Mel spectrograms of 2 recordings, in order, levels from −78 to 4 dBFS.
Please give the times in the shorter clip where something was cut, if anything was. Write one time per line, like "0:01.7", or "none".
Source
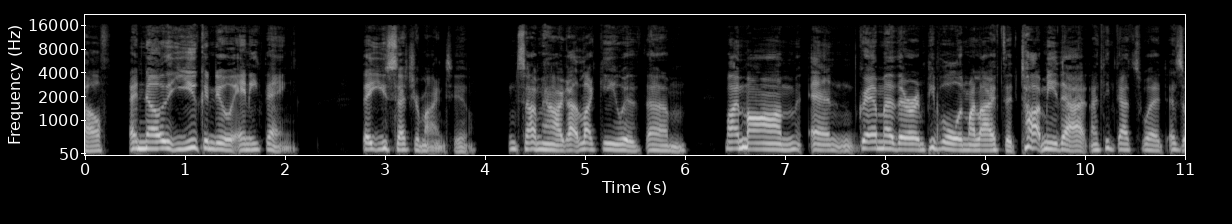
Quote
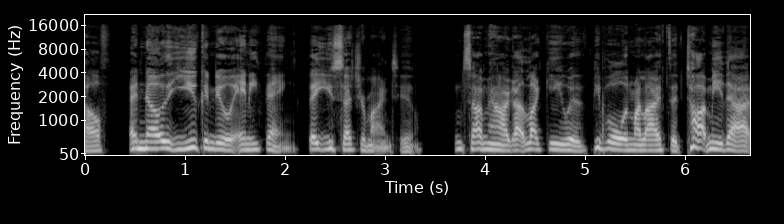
0:02.1
0:05.0

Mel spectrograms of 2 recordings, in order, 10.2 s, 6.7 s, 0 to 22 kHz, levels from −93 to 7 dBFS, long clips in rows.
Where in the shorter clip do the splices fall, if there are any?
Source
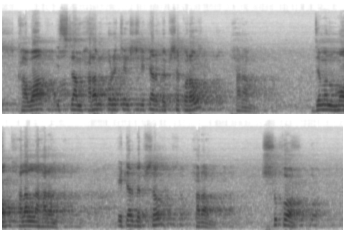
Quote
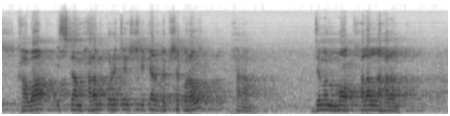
none

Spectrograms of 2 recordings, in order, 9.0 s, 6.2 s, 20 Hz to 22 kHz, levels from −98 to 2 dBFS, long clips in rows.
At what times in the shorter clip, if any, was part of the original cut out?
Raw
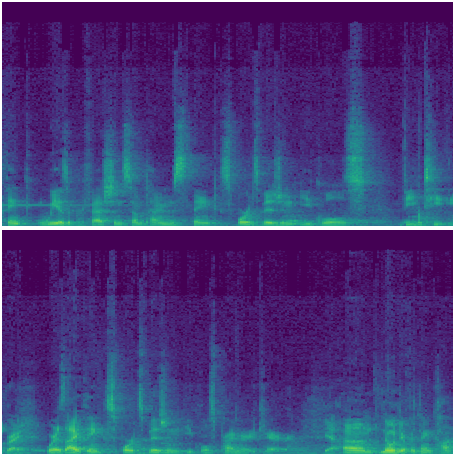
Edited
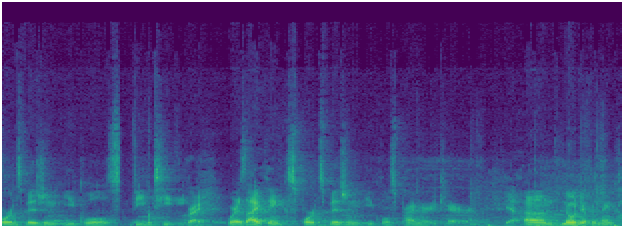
0:01.2

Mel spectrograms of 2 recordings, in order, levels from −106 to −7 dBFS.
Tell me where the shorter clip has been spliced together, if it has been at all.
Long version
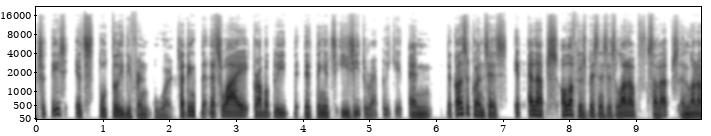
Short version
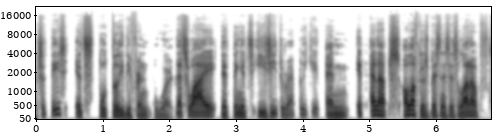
0:02.0
0:02.7
0:04.7

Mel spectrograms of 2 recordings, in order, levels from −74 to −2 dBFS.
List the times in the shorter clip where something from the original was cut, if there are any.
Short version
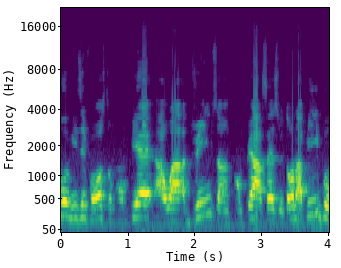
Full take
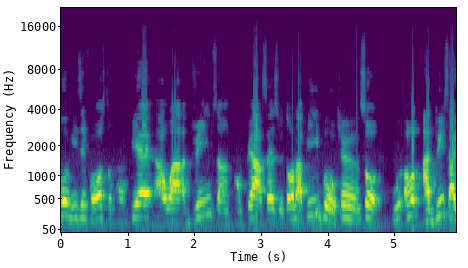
none

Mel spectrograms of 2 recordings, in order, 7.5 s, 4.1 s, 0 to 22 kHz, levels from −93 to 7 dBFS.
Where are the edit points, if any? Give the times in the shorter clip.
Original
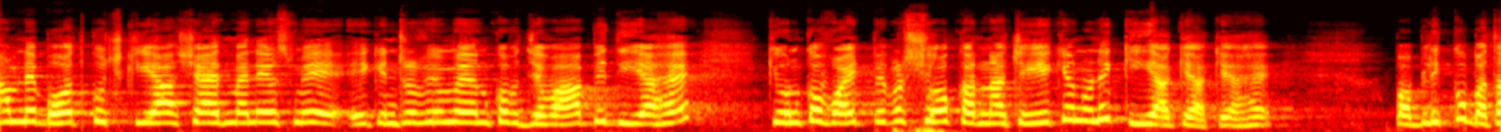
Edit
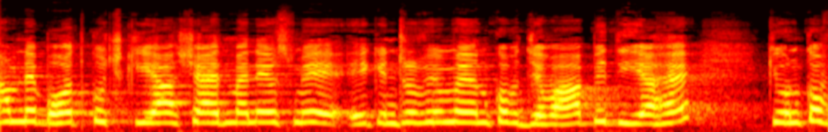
none

